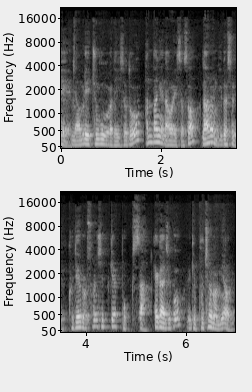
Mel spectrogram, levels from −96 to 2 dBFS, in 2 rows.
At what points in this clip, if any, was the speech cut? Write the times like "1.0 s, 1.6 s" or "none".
1.7 s, 6.0 s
